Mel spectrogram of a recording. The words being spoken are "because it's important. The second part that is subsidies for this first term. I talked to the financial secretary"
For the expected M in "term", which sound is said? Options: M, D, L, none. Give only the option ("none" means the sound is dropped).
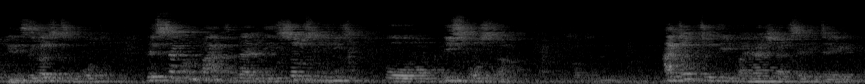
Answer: none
